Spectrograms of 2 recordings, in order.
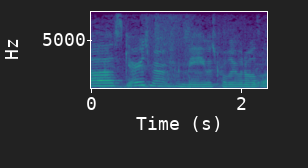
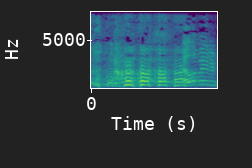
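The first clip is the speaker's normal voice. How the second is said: loud laughing buildup; 9 semitones higher, 20 dB louder, much slower than usual. Real, not acted. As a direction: laugh through the line. Laughing telling elevator story.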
